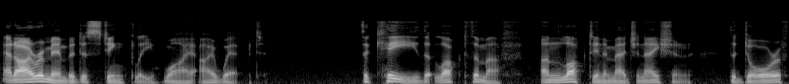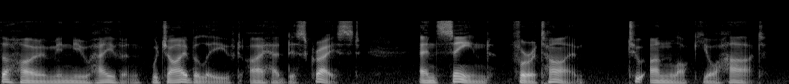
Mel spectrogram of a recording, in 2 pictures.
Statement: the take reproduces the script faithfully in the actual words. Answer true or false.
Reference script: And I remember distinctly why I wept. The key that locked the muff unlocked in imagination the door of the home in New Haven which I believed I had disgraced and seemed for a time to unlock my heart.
false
